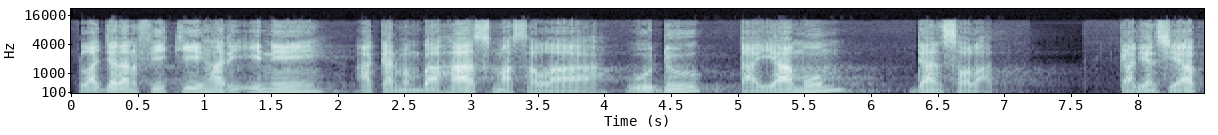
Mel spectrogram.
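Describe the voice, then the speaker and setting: A man playing a patient Islamic studies teacher who addresses pupils in a measured, instructive way in a scripted cartoon lesson, recorded with long reverb. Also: on the low side, expressive, fairly bright tone. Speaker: religious teacher.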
